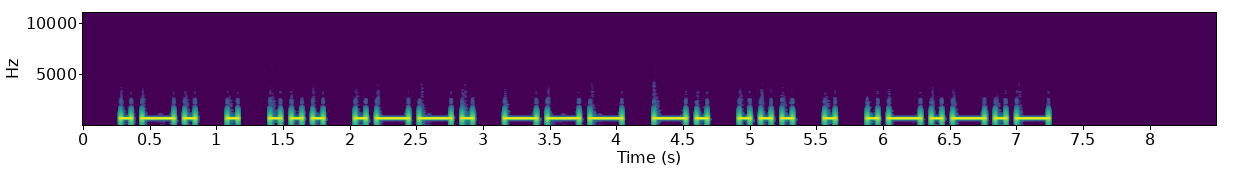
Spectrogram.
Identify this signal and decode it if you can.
Morse code, heard as a keyed tone, about 15 wpm, 700 Hz. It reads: RESPONSE.
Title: Sentences from Top 1400 Words 15wpm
